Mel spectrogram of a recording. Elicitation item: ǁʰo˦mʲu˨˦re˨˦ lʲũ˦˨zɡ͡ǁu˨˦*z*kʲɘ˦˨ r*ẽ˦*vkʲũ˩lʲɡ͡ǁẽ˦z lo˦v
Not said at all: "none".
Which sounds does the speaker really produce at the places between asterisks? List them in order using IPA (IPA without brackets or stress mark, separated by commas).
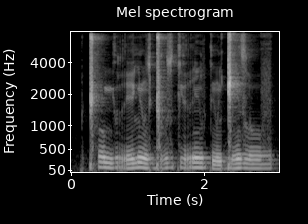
z, ĩ˦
